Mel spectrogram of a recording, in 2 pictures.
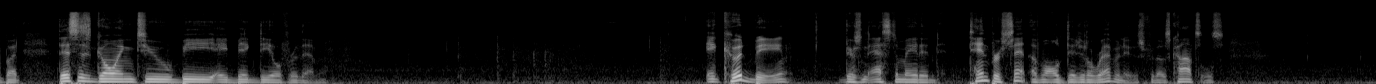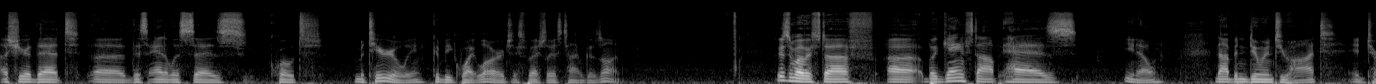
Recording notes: Sits in the back of his car. Shoots an entire show on his phone that only falls nine times.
